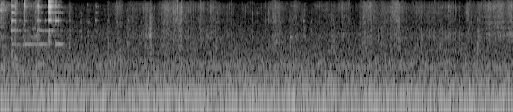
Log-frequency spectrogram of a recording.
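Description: Steady low rumble of room noise, with a few light clinks in the first second as a ceramic soup spoon and chopsticks touch a ramen bowl while eating.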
